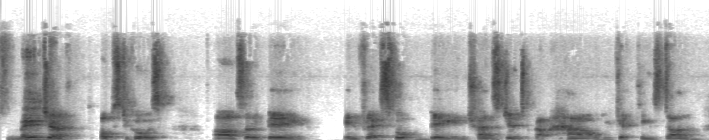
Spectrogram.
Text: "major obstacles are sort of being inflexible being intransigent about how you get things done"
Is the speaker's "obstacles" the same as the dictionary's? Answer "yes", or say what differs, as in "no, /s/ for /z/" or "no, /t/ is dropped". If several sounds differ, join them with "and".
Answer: yes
